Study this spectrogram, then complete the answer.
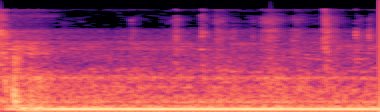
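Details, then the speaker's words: Washing machine that hummed but would not spin, after replacing the capacitor (timer was fine): a steady, even low hum with no wavering or knocking as the motor spins normally. "Yun oh umikot na t saka timer Okay na yun nakita niyo guys Di goods na yung washing natin ngayon"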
